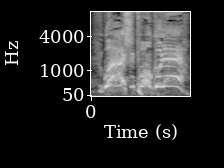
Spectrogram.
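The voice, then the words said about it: Angry shouting. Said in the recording (French): “elle hurlait ... Pourquoi tu cries?”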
